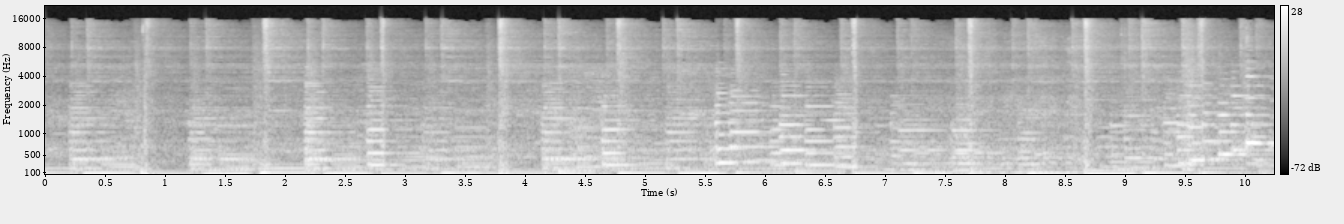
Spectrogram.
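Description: A small jazz band playing live in an instrumental passage of a blues tune: a steady bass line with drums and cymbal strokes under a lead instrument playing a melodic line.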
